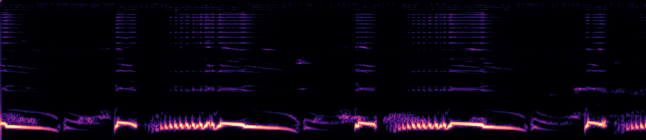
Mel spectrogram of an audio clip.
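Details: Puter (Barbary dove) in full song, recorded as a lure to draw answering doves: a clipped introductory note followed by a long vibrating coo that sinks in pitch, about three phrases in quick succession.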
